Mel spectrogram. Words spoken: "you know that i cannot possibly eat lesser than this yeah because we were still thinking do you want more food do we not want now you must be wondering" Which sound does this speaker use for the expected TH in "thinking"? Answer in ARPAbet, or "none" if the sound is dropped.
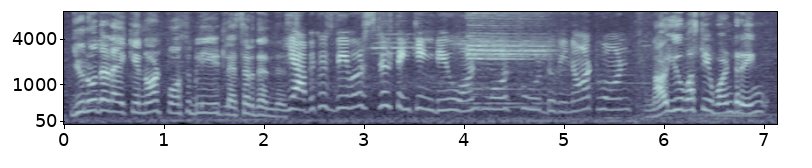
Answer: T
